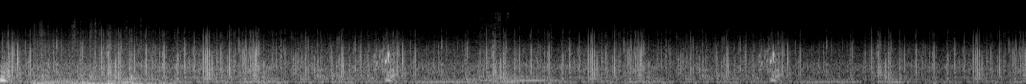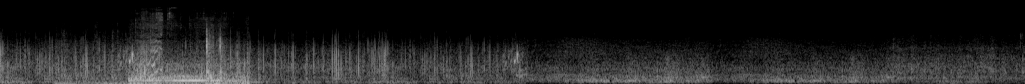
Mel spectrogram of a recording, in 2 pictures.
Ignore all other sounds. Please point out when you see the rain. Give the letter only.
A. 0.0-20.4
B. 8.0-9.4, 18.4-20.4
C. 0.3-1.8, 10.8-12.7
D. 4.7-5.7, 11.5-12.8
A.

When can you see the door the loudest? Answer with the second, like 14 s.
12 s.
